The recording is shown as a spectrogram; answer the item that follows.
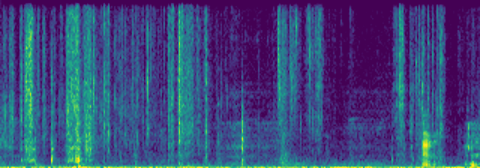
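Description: Scissors snipping craft material that has been glued down, a run of crisp irregular cuts and crinkles close up, with faint handling noise between them.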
